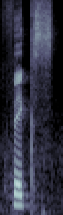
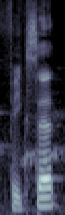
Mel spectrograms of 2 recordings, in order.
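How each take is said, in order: First: The ending is a single t sound. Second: The ending is an extra 'id' syllable. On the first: The speaker calls it right. "we pronounce them like t" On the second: The speaker calls it wrong. "some students sometimes say"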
